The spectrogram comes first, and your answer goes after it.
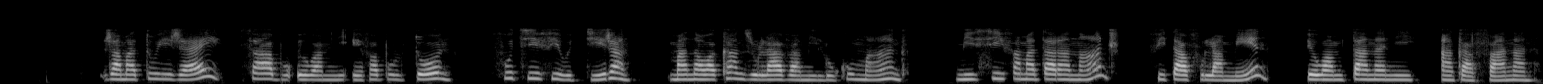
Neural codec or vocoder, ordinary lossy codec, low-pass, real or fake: none; MP3, 32 kbps; 5.4 kHz; real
